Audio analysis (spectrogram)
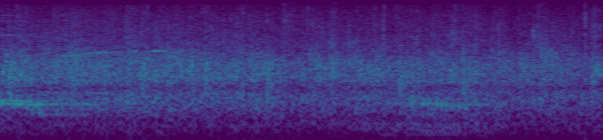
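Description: An audience at a sold-out summit on commercial diplomacy applauds steadily, a dense wash of many hands clapping at an even level for the whole three seconds, with no voices standing out.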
